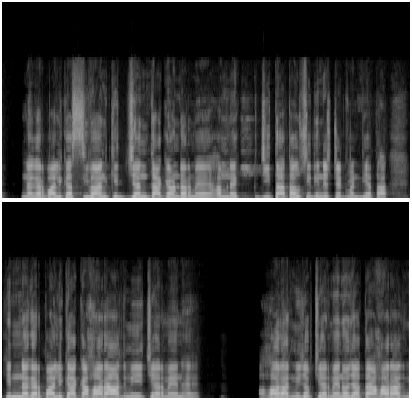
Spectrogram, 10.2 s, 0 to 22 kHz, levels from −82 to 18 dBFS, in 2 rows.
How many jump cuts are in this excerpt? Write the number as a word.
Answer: zero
